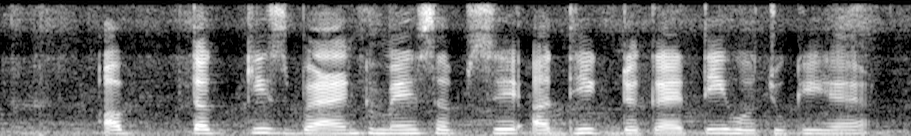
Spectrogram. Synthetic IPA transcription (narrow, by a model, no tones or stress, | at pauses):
ɐb̚ | t̪ɐkːɪs̬bɛ̃ːŋkmẽsɐbseʔɐd̪ʱɪk̚ɖɐkəːjt̪iɦot͡ʃʊkiɦɛː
